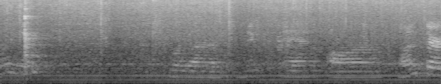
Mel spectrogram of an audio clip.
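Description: Lemon pepper chicken pieces frying in a pan, a steady sizzle.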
